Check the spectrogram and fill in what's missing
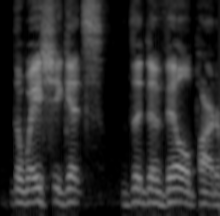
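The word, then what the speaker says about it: de Vil: It's devil, but it's pronounced DeVille.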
